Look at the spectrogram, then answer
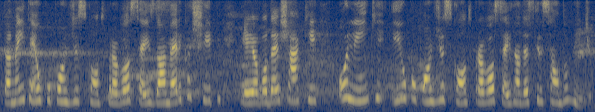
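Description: A woman's voice: high voice, a little fast, hardly any pauses, music in the background. A woman from Brazil narrating a travel vlog in a friendly, chatty way, talking straight to her viewers. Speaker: travel vlogger.

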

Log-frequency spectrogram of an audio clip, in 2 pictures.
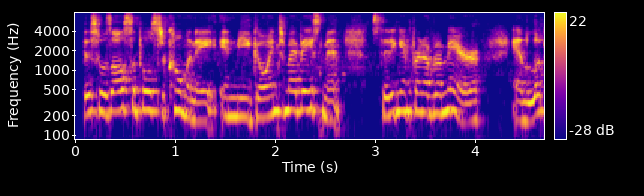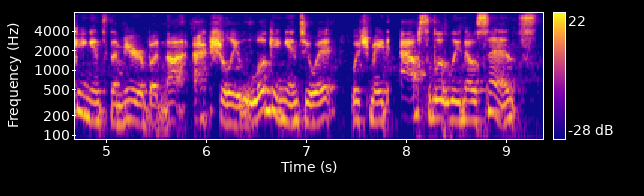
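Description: Dry sarcasm runs through this man's reading of a humorous horror tale, delivered in a high voice. High frequencies are cut off and faint background noise is present.

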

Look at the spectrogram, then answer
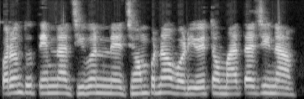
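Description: A woman storyteller reading a devotional folk tale at a measured, steady pace. Her voice sits slightly high. The recording is dry, with a somewhat dull, lo-fi sound. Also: no room sound.

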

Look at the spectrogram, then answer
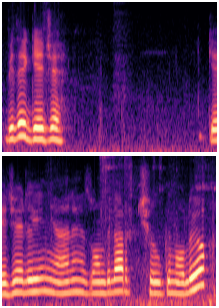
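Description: A woman's voice: fairly low pitch, fairly even intonation, slow, mellow. A woman doing gameplay commentary for her channel, swearing constantly and griping to her viewers. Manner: swears a lot, grumbling and exasperated; talks straight to viewers. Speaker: gaming video host.

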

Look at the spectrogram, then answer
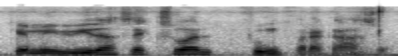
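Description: A man in his fifties with a Puerto Rican accent, rambling casually on a live stream outdoors by a beach, talking to himself and halting when he tries English. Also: mid-range voice, darkish tone, slight background noise, poor audio. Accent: Puerto Rican Spanish. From Puerto Rico. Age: 50s.

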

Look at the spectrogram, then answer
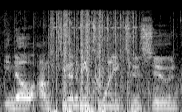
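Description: A man's voice: sits high, fast talker, heavy background noise. Earnest young man rambling over gunfire. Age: 20s. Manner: earnest, rambling, repeats himself, many fillers. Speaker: gaming YouTuber. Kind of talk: candid talk to viewers over gameplay. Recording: clear gunfire from the game behind the voice. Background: game gunfire.

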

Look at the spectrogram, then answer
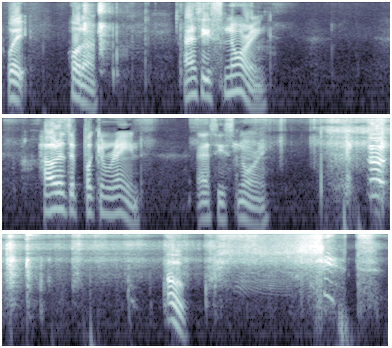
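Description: A young man hosting casual gameplay commentary. He swears often, gets excited easily and keeps restarting his sentences. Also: medium pitch, a little slow, pauses often, a little hiss or hum. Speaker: gaming video host.

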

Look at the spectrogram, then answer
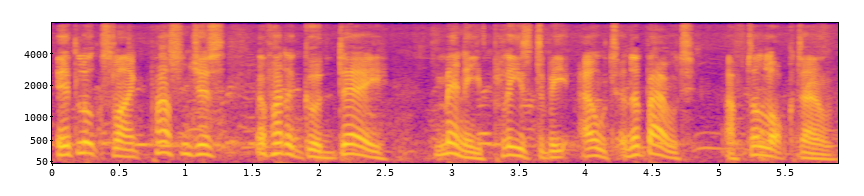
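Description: A man's voice: on the high side, lively intonation, normal speed, a crowd in the background. A man working as a TV news reporter, narrating a regional report and interviewing on location.

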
